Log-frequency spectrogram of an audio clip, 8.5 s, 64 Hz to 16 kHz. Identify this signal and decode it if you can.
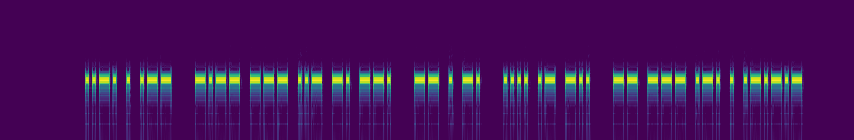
Morse code, heard as a keyed tone, about 36 wpm, 700 Hz. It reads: FEW YOUNG MEN HAD MORE.
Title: Sentences from Top 1000 Words - Review Part 1 - 35wpm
